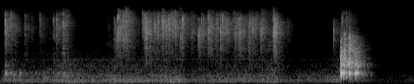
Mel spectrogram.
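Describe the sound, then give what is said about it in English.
Five dice rolled during a tabletop role-playing game make a dry, rattling clatter of many small rapid clicks for about three seconds, then a short, louder burst. “I'm only rolling five dice.”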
